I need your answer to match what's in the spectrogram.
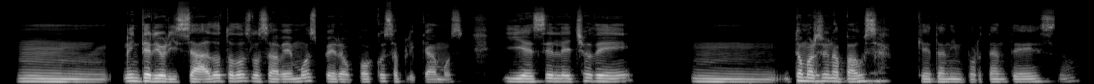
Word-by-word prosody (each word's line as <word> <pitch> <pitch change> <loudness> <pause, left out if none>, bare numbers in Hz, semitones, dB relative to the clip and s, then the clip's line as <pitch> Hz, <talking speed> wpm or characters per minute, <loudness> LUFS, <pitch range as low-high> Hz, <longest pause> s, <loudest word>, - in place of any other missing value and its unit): mm, 130 -4 -1 0.2
interiorizado, 140 -3 +5
todos 150 +1 +1
lo 145 - 0
sabemos, 135 +4 0
pero 120 -5 -1
pocos 130 +6 -3
aplicamos, 120 0 -7 0.3
y 135 -1 0
es 130 +1 +2
el 140 -1 +3
hecho 140 +3 0
de, 140 0 +1 0.6
mm, 125 -4 -4
tomarse 155 -1 +3
una 145 -3 +1
pausa, 150 +2 -1 0.2
que 130 -1 -3
tan 125 0 -2
importante 125 +1 -4
es, 130 0 -8
¿no? 150 +5 -18
135 Hz, 120 wpm, -23 LUFS, 125-145 Hz, 0.6 s, interiorizado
